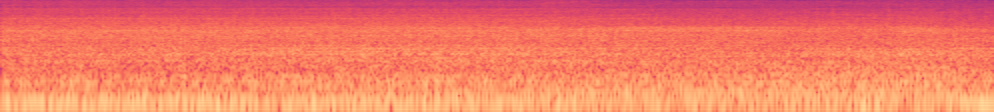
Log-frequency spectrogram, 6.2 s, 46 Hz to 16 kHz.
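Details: Just after fitting a new fuel pump and filter feeding the carburetor on a 1978 Jeep, the engine fires and settles into a loud, steady low rumble with an even idle, no misses or surging, running cleanly.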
